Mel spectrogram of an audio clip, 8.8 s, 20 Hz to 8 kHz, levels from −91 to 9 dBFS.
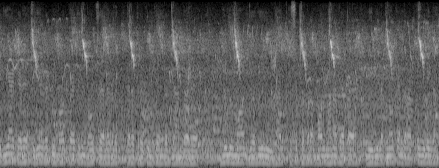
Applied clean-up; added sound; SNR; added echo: none; Chirp, tweet; -4 dB; none.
